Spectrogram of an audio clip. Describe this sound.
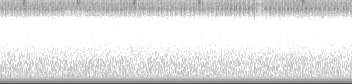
Leptophyes punctatissima, an orthopteran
